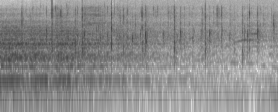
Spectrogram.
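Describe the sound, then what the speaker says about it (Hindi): Applause from a ceremony audience honouring Ajay Gupta with a memento, a dense burst of clapping that starts loud and thins into scattered claps over about three seconds, with crowd murmur beneath. "अजय गुप्ता जी जोरदार तालियां"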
